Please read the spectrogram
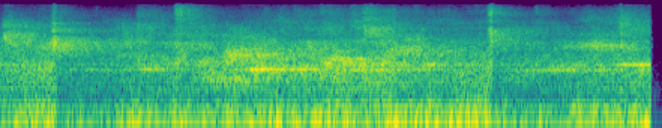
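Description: Hissy audio-recorder noise with a few sharp clicks and a faint wavering tone, played back as a possible EVP, an indistinct sound that the investigators take for a spirit's answer.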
